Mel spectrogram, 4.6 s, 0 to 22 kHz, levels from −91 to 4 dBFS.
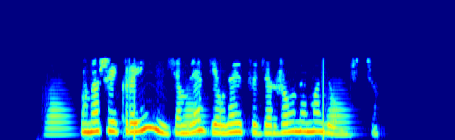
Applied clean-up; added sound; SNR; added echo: classical method log-MMSE.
